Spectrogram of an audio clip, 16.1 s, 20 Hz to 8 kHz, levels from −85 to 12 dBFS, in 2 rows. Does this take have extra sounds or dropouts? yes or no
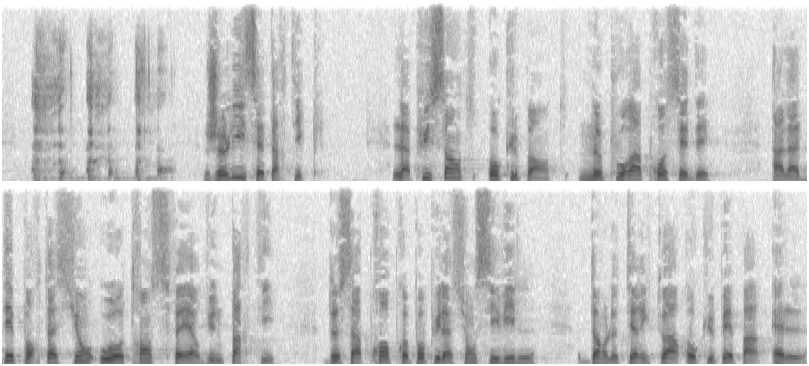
yes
